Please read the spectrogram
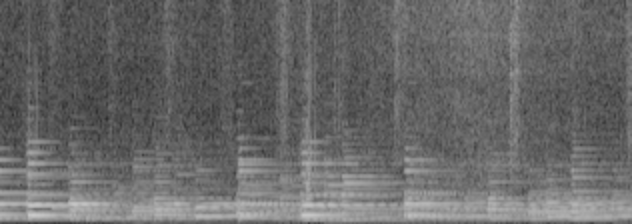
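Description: Electronic keyboard played with both hands on a piano voice: a slow melody over chords and a bass line, each note struck and then fading.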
